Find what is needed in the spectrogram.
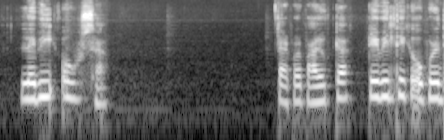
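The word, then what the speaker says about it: Leviosa: হঠাৎ চিৎকার করে উঠলো গার্ডিয়াম লেভিশা হারমিয়ন বলল ভুল হলো তুমি ভুল উচ্চারণ করছো এত যদি জানো তাহলে তুমি নিজে উচ্চারণ করো হারমিনের উদ্দেশ্যে বলল হারমিয়ন তার গ্রাউনের আস্তি ঘটালো এবং দাদুর দন্ডটা বের করল তারপর উচ্চারণ করল গার্ডিয়াম লেভি ওসা তারপর পালকটা টেবিল থেকে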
